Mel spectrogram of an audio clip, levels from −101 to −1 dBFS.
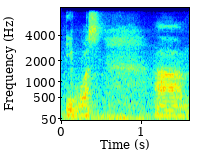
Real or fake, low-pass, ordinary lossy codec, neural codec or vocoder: fake; 7.2 kHz; none; vocoder, 44.1 kHz, 128 mel bands, Pupu-Vocoder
